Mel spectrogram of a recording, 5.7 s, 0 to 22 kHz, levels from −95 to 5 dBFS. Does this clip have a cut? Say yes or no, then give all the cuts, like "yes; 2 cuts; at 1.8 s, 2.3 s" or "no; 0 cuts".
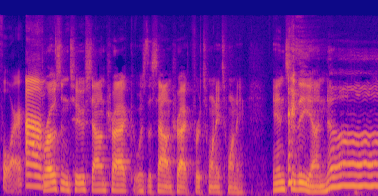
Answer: no; 0 cuts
